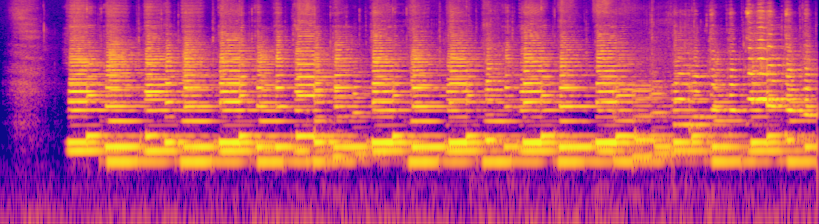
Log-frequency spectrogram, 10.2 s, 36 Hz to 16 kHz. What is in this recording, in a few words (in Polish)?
Taniec na flet i 2 klarnety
